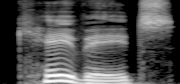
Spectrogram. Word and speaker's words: Cavates: It's Mindeleff, M-I-N-D-E-L-E-F-F, Cavates. So it's cave with A-T-E-S at the end of it.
